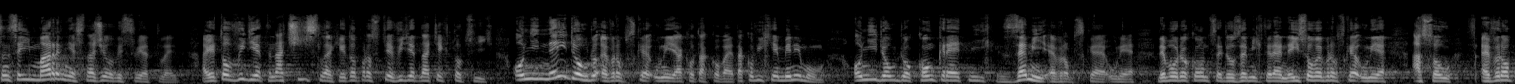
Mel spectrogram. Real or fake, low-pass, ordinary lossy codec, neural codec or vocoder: real; 14.4 kHz; MP3, 48 kbps; none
